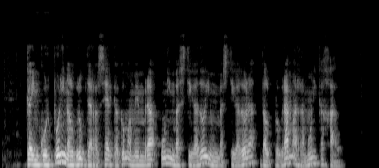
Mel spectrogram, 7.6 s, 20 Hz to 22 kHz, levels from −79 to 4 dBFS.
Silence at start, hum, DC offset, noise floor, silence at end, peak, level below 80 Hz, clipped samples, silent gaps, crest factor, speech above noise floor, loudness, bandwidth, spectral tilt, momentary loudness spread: 0.55 s; none; under 0.1%; -77 dBFS; 0.75 s; -2 dBFS; -52 dBFS; under 0.1%; none; 16 dB; 59 dB; -19 LUFS; 7.4 kHz; -8 dB/octave; 13 LU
